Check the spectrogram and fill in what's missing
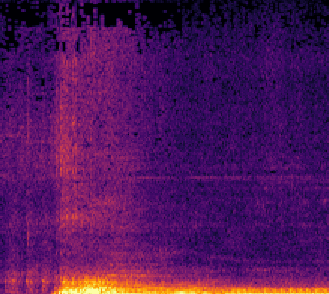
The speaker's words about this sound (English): Okay, now I'm just outside my home, my house. So now I see is my baby blue, my car. Okay. Let's start my car first. Hit engine.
